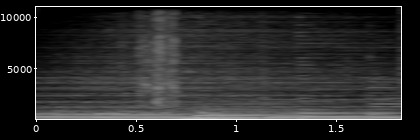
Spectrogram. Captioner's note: camera shutter clicks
